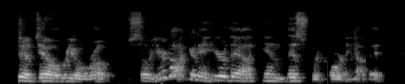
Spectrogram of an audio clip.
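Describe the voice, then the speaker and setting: The sound is dry and close with no echo as a man at a fairly high pitch speaks at a moderate pace with ordinary pitch variation. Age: 60s. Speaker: guitar builder and musician. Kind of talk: casual interview chat. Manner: halting.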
